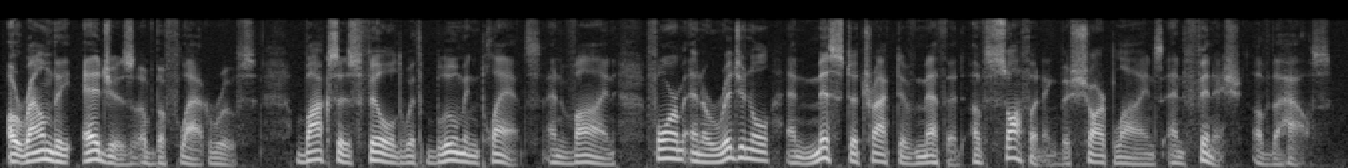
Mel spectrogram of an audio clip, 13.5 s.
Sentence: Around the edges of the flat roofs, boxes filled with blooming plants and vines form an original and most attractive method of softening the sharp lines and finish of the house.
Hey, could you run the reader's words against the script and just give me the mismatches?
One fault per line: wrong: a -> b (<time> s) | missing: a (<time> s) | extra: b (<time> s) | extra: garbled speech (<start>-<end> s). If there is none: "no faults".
wrong: vines -> vine (5.6 s)
wrong: most -> mist (8.2 s)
